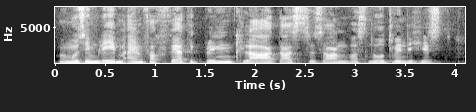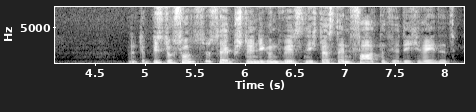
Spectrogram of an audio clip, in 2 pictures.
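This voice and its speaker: Casting: middle-aged stern dad, husky, animated delivery, admonishing, children's radio play. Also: male voice, medium pitch, fairly quick. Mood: lecturing. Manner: firm, admonishing. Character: stern, impatient father lecturing his young son.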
